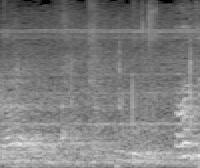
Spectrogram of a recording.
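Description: Indistinct talking voices.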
